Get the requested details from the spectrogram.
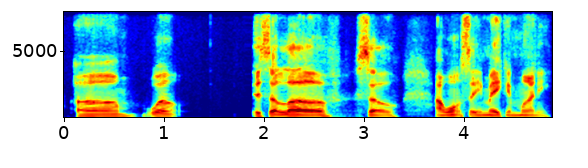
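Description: A man with a fairly low pitch talks at a fairly slow pace, using ordinary pitch variation. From Cleveland, Ohio. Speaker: church musical director and keyboardist. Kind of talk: casual interview. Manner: halting, many fillers.

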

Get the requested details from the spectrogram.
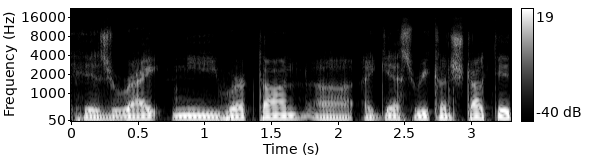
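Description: Fairly even intonation at a moderate pace, in a very clean recording with a silent background and a dry, close sound with no echo. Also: man. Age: 50s. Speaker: podcast host. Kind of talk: reading aloud listener emails with commentary. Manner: casual, halting with fillers.

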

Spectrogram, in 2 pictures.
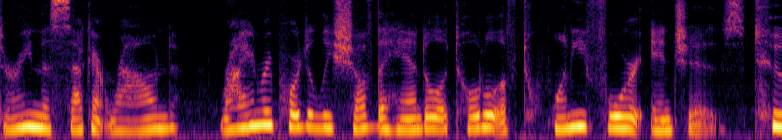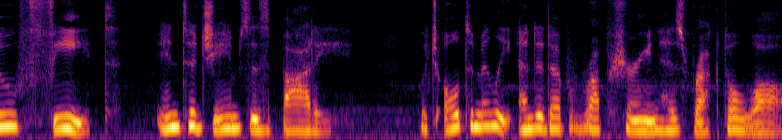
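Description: Somewhat breathy, with a dark, mellow tone, a woman talks at a moderate pace and a fairly high pitch. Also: ordinary pitch variation. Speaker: true crime podcast host. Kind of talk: true-crime narration, scripted.

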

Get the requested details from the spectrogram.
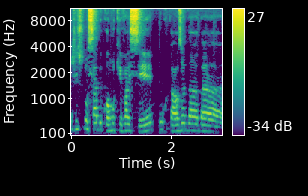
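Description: The man's voice sits high in pitch. It varies in pitch an ordinary amount. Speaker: samba parade announcer. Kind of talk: casual chat.

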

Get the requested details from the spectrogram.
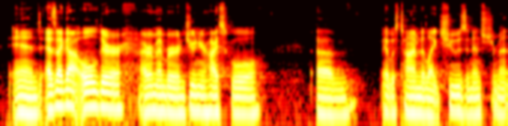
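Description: At a moderate pace, a man with a fairly low pitch uses fairly even intonation and an ordinary speaking voice. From South Texas. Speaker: percussionist and composer. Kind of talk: interview.

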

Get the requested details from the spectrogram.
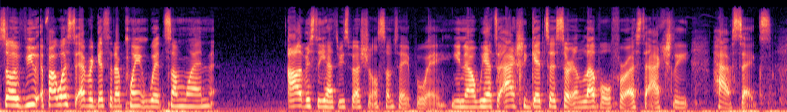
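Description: A woman with a New York accent speaks at a very fast pace and a fairly high pitch, with ordinary pitch variation. Noticeable background noise runs behind her. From Queens, New York, Guyanese family. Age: 20s. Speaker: guest. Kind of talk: casual chat.

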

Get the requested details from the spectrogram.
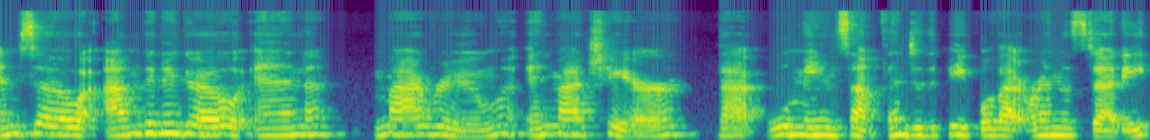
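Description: A woman speaks with an American accent and vocal fry. Her intonation is a flat monotone. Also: fairly high pitch for a woman, moderate pace, hardly any pauses. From Eastern North Carolina. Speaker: small business employee. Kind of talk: casual chat.

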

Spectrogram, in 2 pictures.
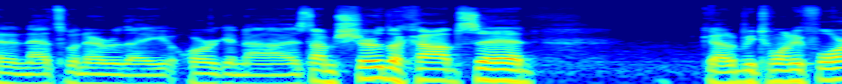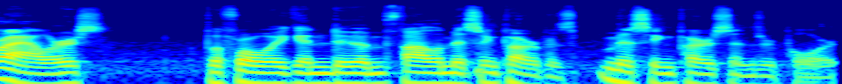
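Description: An ordinary speaking voice from a man with an American accent, fairly low in pitch, with ordinary pitch variation and a fairly quick pace, on a very clean recording with a silent background. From southern Illinois. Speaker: paranormal podcast co-host. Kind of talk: casual chat with scripted storytelling.

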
